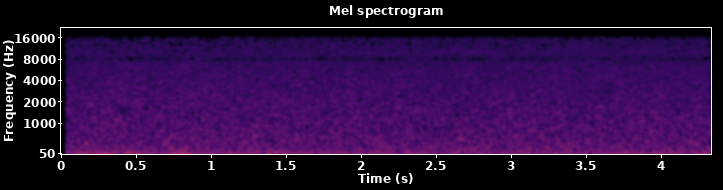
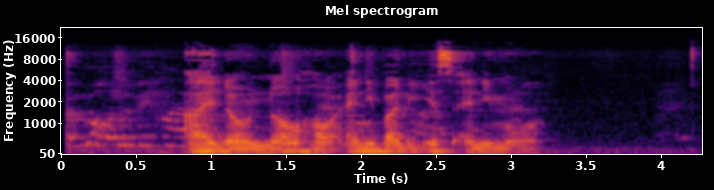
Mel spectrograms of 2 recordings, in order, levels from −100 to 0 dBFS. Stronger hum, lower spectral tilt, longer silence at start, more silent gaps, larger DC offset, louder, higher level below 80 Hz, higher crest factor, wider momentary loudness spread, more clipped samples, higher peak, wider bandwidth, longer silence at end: neither; second, -2.5 dB/octave vs -4.5 dB/octave; about the same, 0 s vs 0.05 s; neither; neither; second, -57 LUFS vs -30 LUFS; second, -66 dBFS vs -60 dBFS; second, 16 dB vs 22 dB; second, 1 LU vs 19 LU; neither; second, -42 dBFS vs -10 dBFS; first, 16.5 kHz vs 14.5 kHz; about the same, 0 s vs 0.05 s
